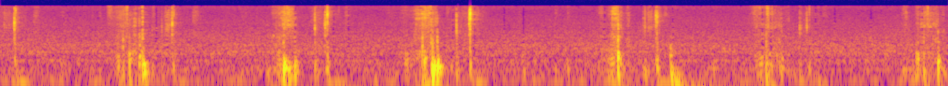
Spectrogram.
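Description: Pokémon trading cards handled in the hands: short swishes and flicks of card against card as each card is slid off the front of the stack. The sounds come in small clusters about every one and a half seconds.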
